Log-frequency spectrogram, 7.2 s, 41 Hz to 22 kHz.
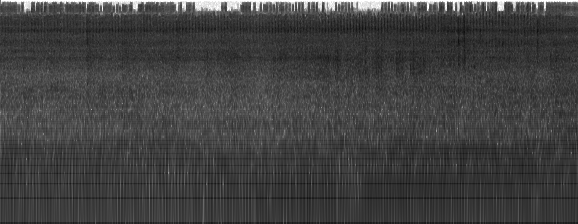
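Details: Troy-Bilt 22-inch mower, 4HP Briggs Quantum, makeshift throttle linkage, run on choke for one steady speed: steady single-cylinder drone while cutting grass, no misses or surging; normal running under load.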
